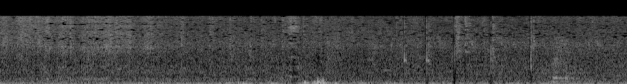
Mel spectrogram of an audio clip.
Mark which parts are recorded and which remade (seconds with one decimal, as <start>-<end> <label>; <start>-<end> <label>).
0.0-3.7 recorded; 3.7-5.5 remade; 5.5-6.3 recorded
